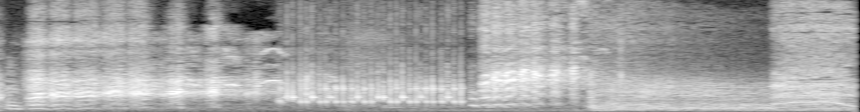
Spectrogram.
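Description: A person laughing in a run of quick, high-pitched pulses.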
